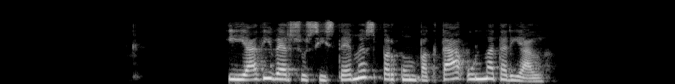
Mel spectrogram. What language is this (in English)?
Catalan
